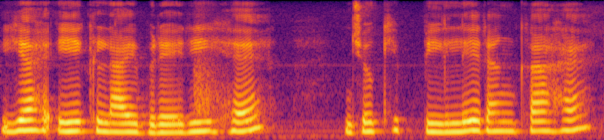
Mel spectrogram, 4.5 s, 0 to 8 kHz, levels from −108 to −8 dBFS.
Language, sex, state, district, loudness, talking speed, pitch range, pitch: Hindi, female, Jharkhand, Ranchi, -17 LUFS, 130 wpm, 190-215 Hz, 200 Hz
